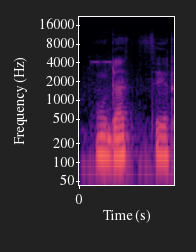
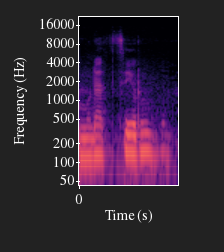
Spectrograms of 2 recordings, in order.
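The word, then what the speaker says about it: مدثر: Mudatsir, jangan mudatsiru, bacanya mudatsir.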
